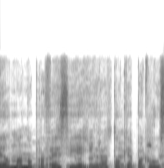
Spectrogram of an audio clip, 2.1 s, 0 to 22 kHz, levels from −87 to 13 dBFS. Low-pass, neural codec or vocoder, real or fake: 14.4 kHz; vocoder, 48 kHz, 128 mel bands, Vocos; fake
